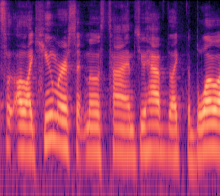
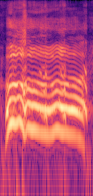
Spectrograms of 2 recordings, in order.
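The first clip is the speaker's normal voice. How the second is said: high, loud hooted "oh"s; imitating panicked hoots; mock flustered ohs; 6 semitones higher, 7 dB louder, much slower than usual. Friend acting out men jumping out of bed, mock flustered ohs.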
